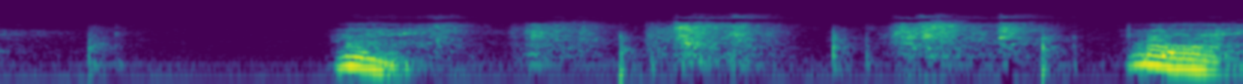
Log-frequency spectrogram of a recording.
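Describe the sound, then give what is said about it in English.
A heavy cell door on a landing is hauled open: a quiet pause, then loud creaking and scraping in several rough bursts, ending with a sharp rising creak. “Hey, there's a cell on this landing.”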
